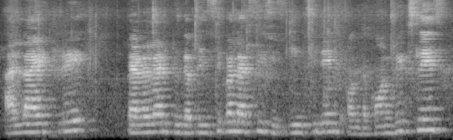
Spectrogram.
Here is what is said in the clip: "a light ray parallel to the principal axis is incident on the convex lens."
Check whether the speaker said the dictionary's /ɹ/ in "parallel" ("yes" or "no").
yes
